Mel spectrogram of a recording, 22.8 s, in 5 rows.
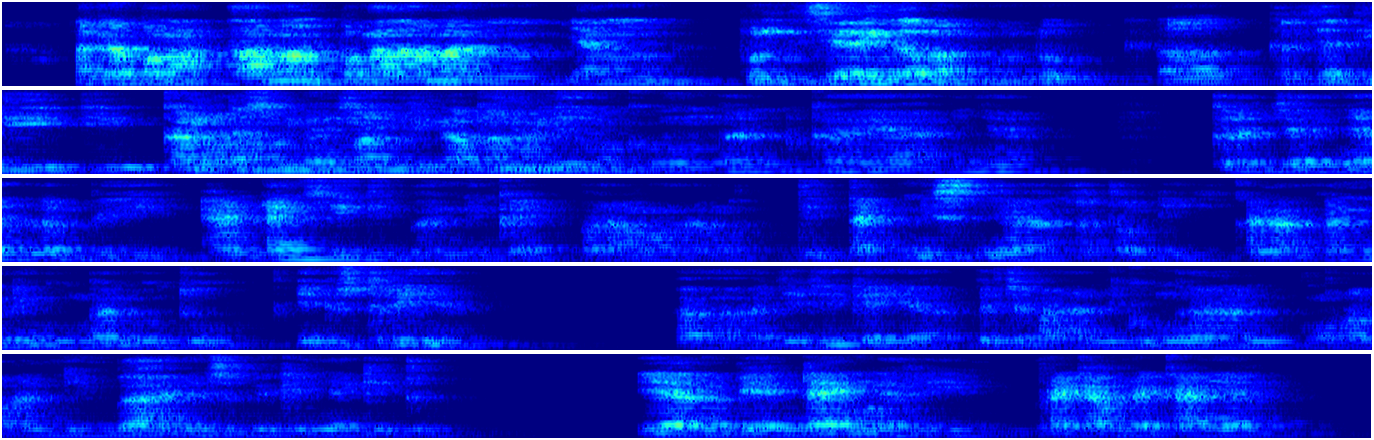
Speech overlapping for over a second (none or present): present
